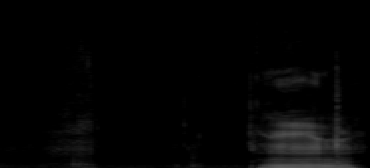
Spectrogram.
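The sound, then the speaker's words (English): Two soft, brief slurping sips of a hot, sweet, stirred coffee drink with creamer and sugar, followed by a loud, drawn-out satisfied vocal exhale. “And let's have a sip.”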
